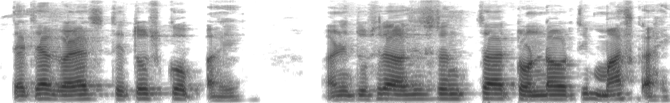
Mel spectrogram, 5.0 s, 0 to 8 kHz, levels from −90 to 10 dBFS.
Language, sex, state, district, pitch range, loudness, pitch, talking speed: Marathi, male, Goa, North and South Goa, 120-140 Hz, -17 LUFS, 130 Hz, 130 wpm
